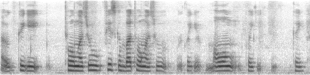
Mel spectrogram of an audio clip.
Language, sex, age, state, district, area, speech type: Manipuri, female, 30-45, Manipur, Imphal West, rural, spontaneous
